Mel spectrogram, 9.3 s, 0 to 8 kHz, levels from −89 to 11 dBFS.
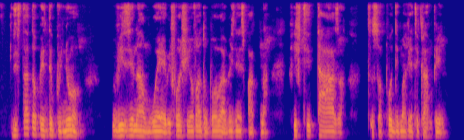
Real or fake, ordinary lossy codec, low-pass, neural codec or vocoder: fake; none; 7.2 kHz; vocoder, 44.1 kHz, 128 mel bands every 512 samples, BigVGAN v2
